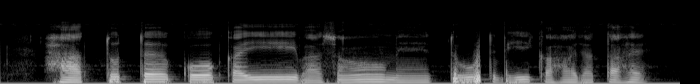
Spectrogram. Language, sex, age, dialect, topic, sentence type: Hindi, male, 18-24, Kanauji Braj Bhasha, agriculture, statement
